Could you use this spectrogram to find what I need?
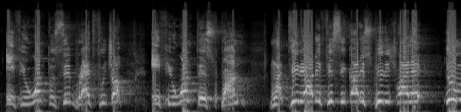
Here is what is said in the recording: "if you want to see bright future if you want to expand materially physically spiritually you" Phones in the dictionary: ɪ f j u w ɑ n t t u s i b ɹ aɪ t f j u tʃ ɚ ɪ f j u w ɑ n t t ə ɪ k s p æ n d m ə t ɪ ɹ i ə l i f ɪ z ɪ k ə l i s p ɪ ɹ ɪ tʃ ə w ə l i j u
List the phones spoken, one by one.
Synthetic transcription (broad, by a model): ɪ f j u w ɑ n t t u s i b ɹ aɪ t f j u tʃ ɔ ɪ f j u w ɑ n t t ə s p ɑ n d m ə t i ɹ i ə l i f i s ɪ k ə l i s p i ɹ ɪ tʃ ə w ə l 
